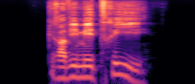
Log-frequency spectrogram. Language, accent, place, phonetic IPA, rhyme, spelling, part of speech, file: German, Germany, Berlin, [ɡʁavimeˈtʁiː], -iː, Gravimetrie, noun, De-Gravimetrie.ogg
- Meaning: gravimetry (gravimetric analysis)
